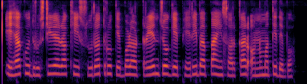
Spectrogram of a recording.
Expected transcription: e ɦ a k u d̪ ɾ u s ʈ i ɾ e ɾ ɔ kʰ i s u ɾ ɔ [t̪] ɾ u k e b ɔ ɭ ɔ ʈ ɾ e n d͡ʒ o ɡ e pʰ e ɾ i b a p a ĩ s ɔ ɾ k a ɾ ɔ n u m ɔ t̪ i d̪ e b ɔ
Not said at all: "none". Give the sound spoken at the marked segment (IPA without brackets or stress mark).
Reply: t̪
